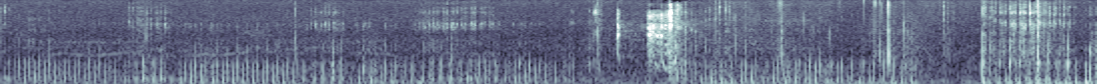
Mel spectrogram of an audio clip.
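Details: Kitten purring in a low pulsing rumble, with sharp bursts of breathy noise and handling sounds near the middle and end.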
